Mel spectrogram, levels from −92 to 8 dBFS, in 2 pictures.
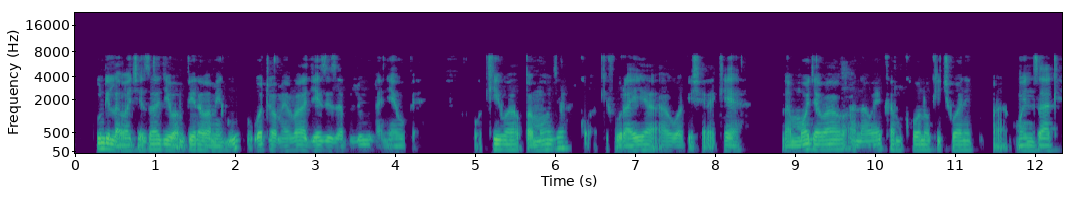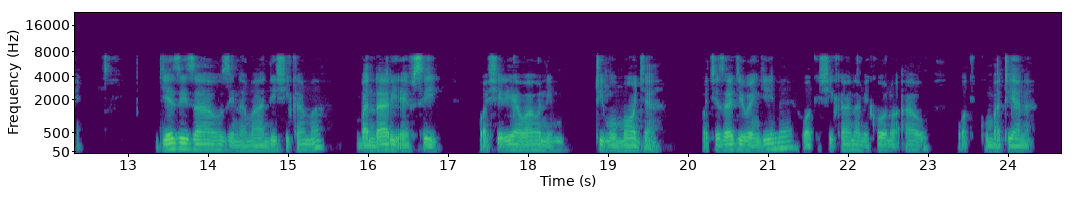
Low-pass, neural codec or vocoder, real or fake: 7.2 kHz; none; real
